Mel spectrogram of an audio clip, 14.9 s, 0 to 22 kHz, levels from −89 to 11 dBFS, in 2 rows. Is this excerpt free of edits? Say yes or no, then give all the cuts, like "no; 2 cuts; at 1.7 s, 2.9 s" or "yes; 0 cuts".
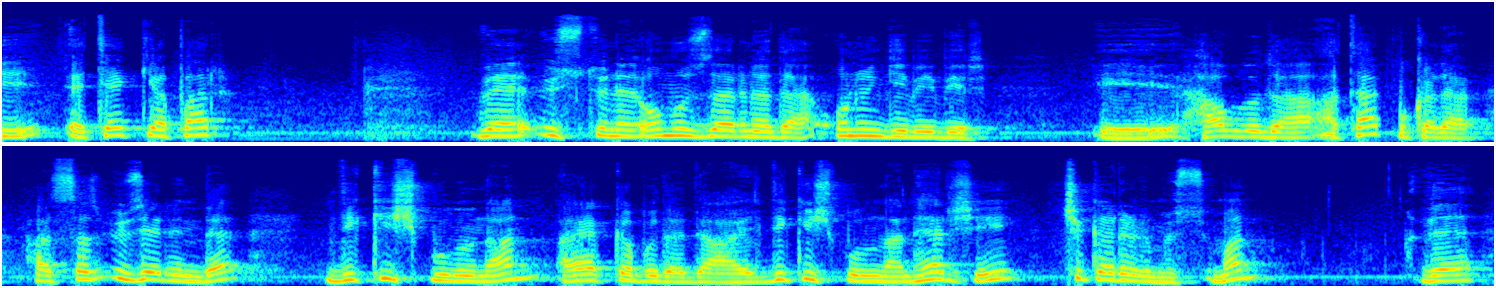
no; 1 cut; at 6.9 s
